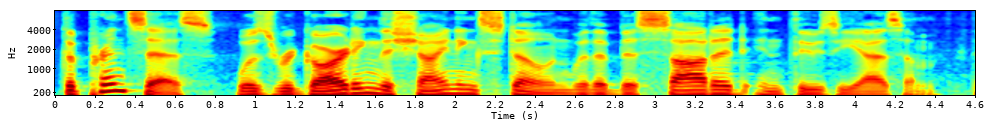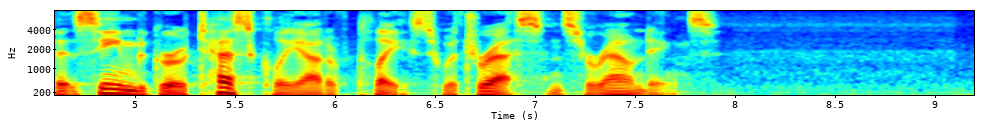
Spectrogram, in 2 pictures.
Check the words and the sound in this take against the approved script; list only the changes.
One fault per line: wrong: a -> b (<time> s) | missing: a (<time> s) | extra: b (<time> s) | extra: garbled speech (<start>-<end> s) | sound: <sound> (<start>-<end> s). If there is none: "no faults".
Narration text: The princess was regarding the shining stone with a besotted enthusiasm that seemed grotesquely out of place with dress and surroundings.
no faults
